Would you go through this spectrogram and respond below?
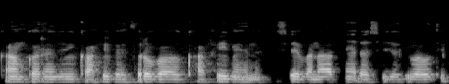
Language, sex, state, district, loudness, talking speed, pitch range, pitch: Hindi, male, Uttar Pradesh, Hamirpur, -19 LUFS, 225 wpm, 115-120 Hz, 120 Hz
